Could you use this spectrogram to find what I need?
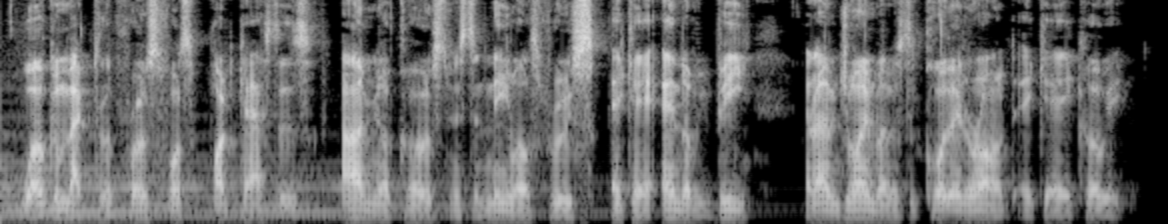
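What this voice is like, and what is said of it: Slightly hoarse voice. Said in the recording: “You sound a little hoarse today.”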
